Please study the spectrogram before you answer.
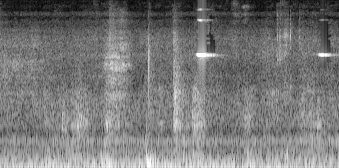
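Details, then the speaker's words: Rented clothes dryer: low tumbling rumble with thin high squeaks about a second apart. Owner suspects the drive belt around the drum housing, squeaking worse as it gets hot, and possibly an unbalanced drum. Not confirmed. "I think that's the belt. It goes around that housing, the the uh the Yeah. And as it gets hot, it's going to start to squeak."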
